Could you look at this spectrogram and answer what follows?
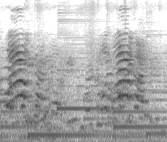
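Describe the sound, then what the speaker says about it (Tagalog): Many children play nearby in a noisy residential neighborhood, their voices and shouts rising in two louder bursts over a constant low background hum. "Sobrang ingay po dito sa amin. Ang daming bata po kasi."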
